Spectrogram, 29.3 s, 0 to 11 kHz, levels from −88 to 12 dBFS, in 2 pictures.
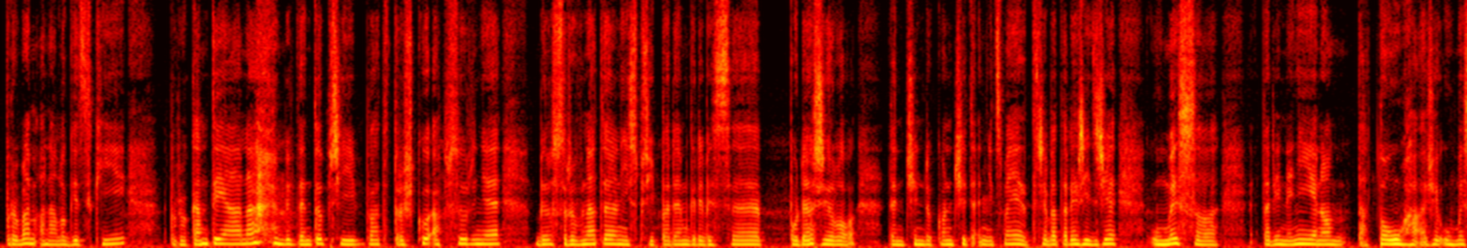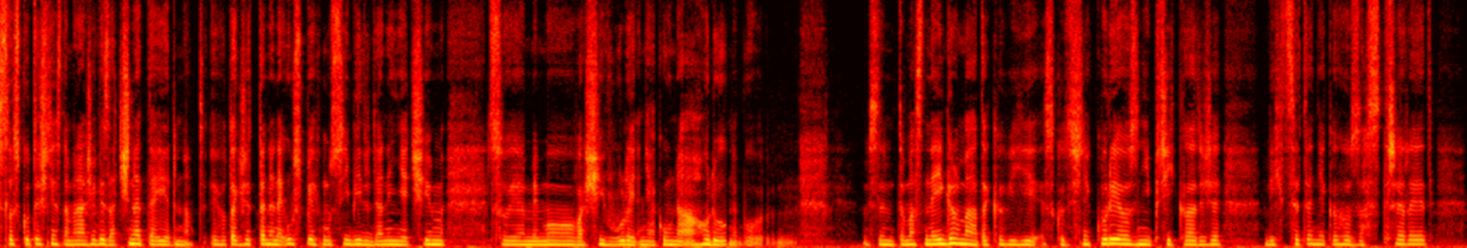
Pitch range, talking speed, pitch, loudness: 175-195 Hz, 140 wpm, 180 Hz, -21 LUFS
